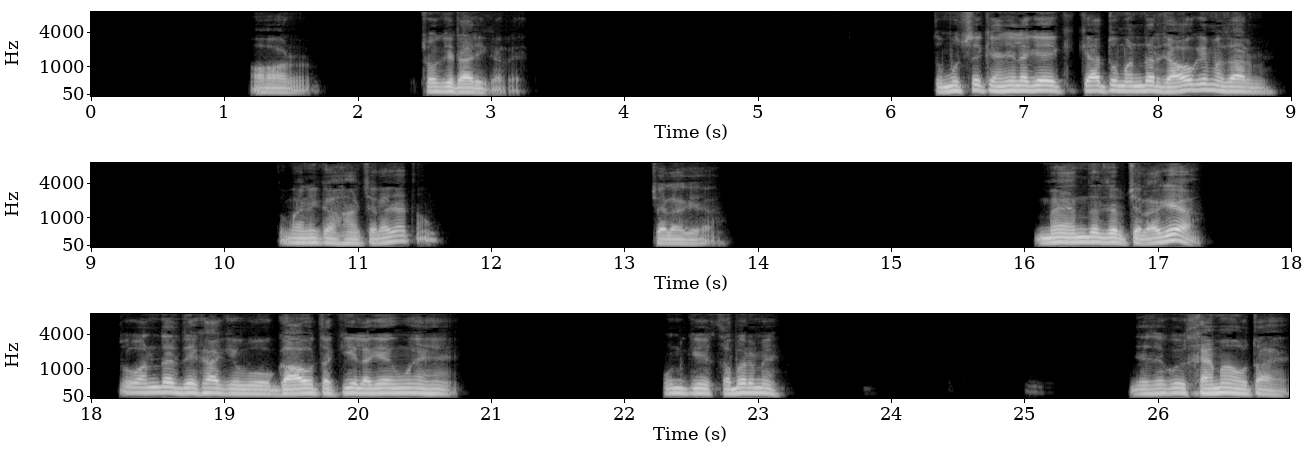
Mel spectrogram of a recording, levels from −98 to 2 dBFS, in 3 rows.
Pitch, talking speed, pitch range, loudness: 115 Hz, 115 wpm, 100-130 Hz, -23 LUFS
